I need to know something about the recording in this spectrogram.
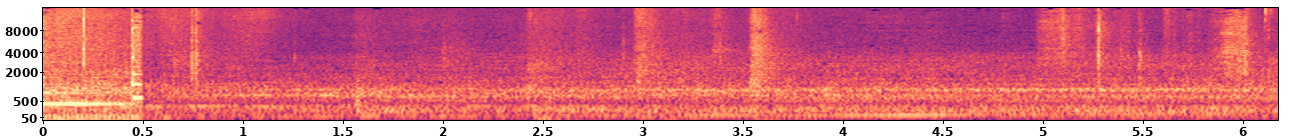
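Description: Background music cuts off about half a second in. After that there is a steady low household hum with a few faint clicks and knocks.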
